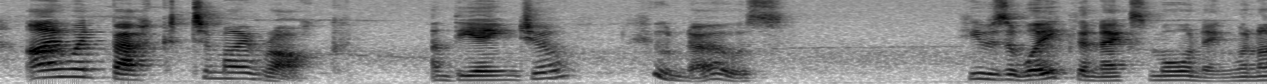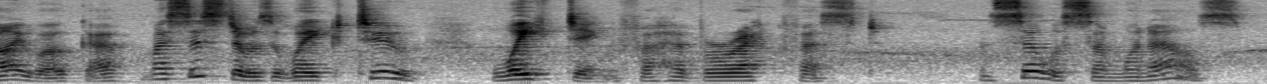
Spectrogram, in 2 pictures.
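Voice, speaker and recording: A woman's voice: sits low, sing-song, measured pace, a little hiss or hum, poor audio. A woman narrating a children's storybook as a thoughtful, curious lion, wry and questioning. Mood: musing.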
